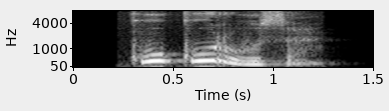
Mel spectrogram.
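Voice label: "corn", Russian; bukvar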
